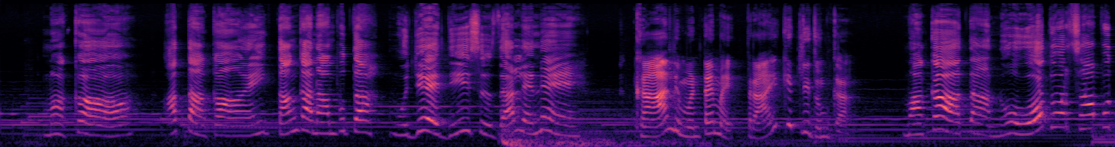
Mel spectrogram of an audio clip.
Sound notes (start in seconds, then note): none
